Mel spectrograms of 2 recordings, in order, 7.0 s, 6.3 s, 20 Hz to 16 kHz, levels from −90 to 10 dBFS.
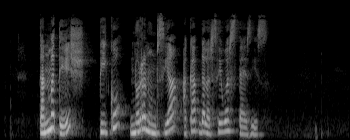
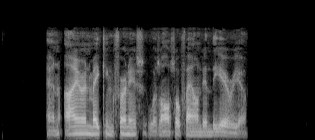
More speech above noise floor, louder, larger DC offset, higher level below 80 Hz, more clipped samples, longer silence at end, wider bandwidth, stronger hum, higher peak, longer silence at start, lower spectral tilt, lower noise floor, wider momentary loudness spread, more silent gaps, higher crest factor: second, 49 dB vs over 69 dB; second, -27 LUFS vs -21 LUFS; neither; second, -82 dBFS vs -64 dBFS; neither; first, 1.7 s vs 1.4 s; first, 11 kHz vs 7.8 kHz; neither; second, -6 dBFS vs 0 dBFS; second, 0.8 s vs 0.95 s; about the same, -5 dB/octave vs -4.5 dB/octave; second, -75 dBFS vs under -90 dBFS; first, 16 LU vs 12 LU; neither; about the same, 22 dB vs 22 dB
